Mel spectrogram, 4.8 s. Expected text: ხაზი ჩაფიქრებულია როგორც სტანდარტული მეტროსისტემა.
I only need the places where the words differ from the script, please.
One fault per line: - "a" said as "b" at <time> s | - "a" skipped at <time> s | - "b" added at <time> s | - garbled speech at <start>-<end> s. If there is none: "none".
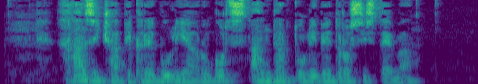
none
